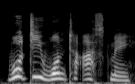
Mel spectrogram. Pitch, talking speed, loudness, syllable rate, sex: 250 Hz, 310 wpm, -17 LUFS, 6.0 syllables/s, female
